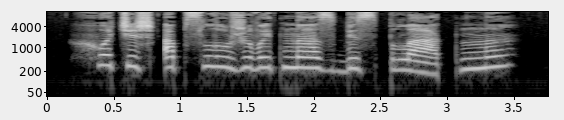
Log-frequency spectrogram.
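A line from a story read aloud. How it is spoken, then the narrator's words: Hissing. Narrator (Russian): зашипел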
